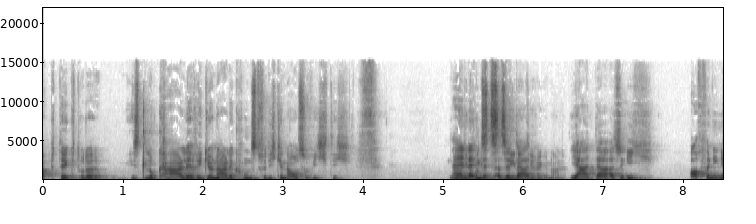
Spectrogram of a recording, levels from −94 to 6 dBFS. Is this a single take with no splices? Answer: yes; 0 cuts

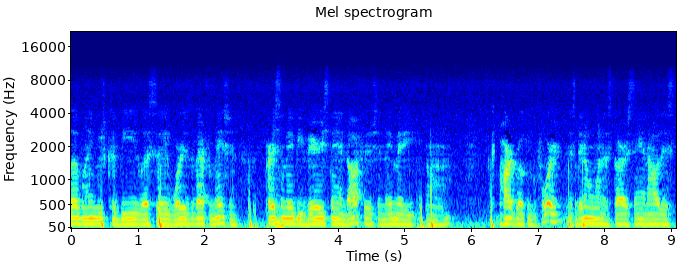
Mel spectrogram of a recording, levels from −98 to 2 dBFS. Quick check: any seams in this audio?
yes; 2 cuts; at 6.4 s, 7.6 s

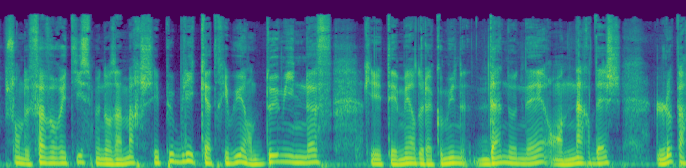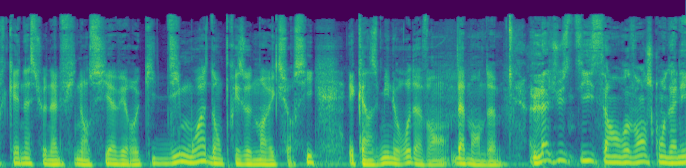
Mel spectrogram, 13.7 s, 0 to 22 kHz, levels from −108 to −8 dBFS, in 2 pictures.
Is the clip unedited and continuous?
no; 1 cut; at 3.6 s

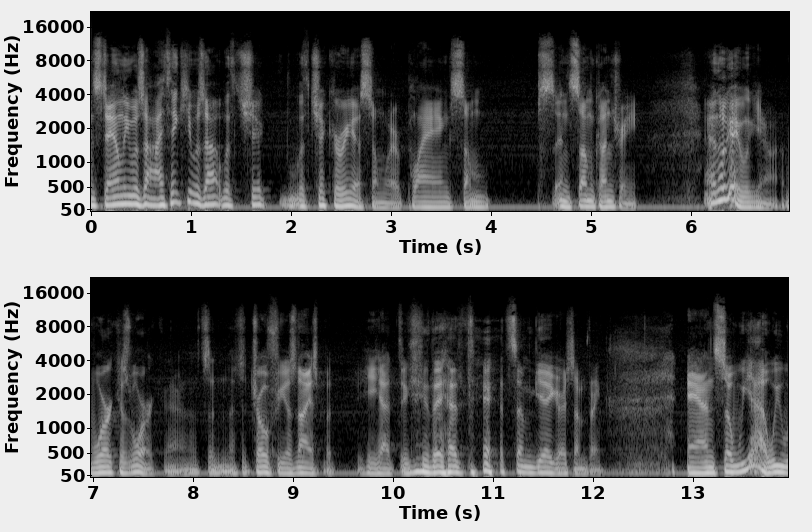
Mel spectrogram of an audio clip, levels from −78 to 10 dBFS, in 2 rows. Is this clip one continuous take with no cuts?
yes; 0 cuts

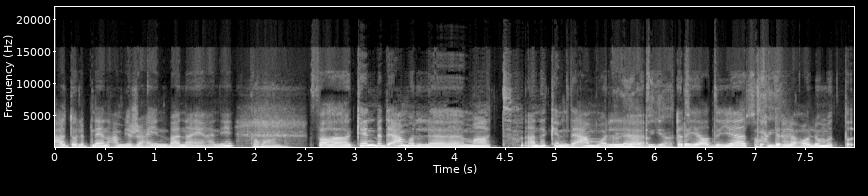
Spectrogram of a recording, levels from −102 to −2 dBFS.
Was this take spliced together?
yes; 1 cut; at 2.5 s

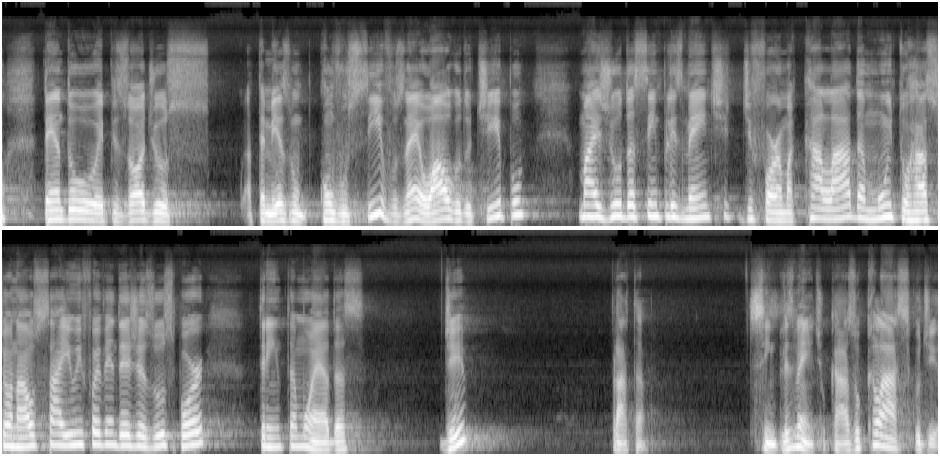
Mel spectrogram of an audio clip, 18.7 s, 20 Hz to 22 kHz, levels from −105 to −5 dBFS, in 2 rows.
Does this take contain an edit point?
no; 0 cuts

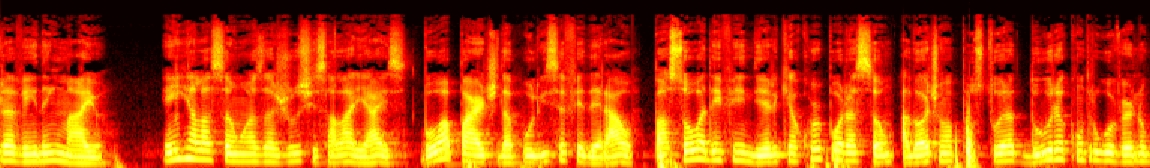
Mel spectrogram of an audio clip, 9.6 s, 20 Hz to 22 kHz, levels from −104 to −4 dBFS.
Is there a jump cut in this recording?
yes; 2 cuts; at 1.2 s, 3.4 s

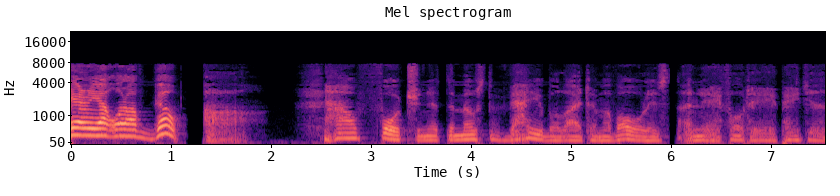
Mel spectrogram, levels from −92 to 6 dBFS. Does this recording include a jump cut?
yes; 2 cuts; at 1.2 s, 2.5 s

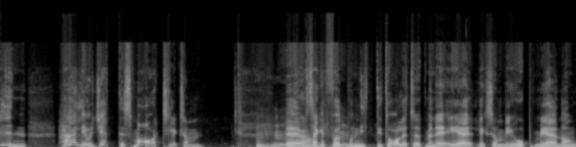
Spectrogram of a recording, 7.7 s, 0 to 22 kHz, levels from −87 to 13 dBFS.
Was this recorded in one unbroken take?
yes; 0 cuts

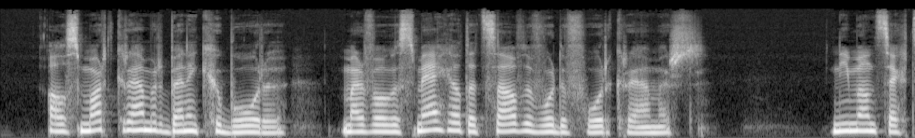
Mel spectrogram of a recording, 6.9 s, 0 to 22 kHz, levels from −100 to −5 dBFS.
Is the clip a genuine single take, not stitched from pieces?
no; 1 cut; at 2.4 s

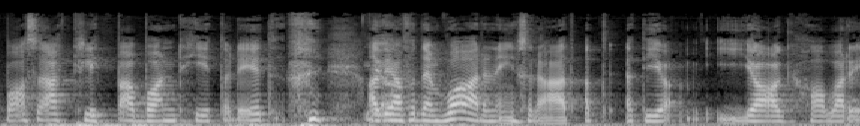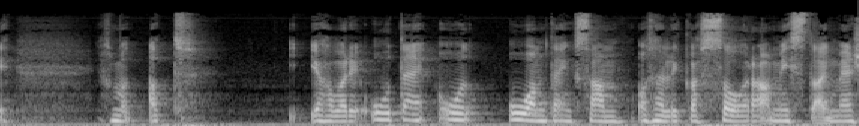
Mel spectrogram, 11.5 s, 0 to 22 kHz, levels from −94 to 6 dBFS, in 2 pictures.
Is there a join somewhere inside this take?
yes; 1 cut; at 1.9 s

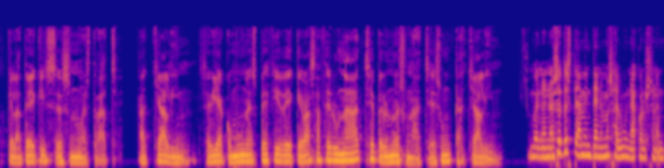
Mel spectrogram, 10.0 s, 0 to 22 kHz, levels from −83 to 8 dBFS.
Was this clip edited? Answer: yes; 1 cut; at 1.8 s

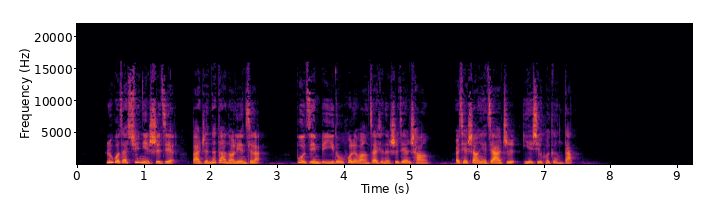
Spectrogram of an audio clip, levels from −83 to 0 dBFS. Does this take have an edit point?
no; 0 cuts

